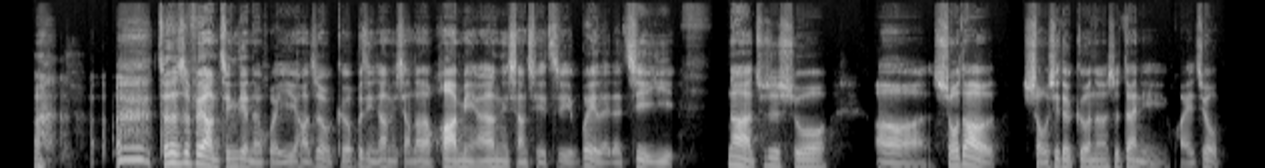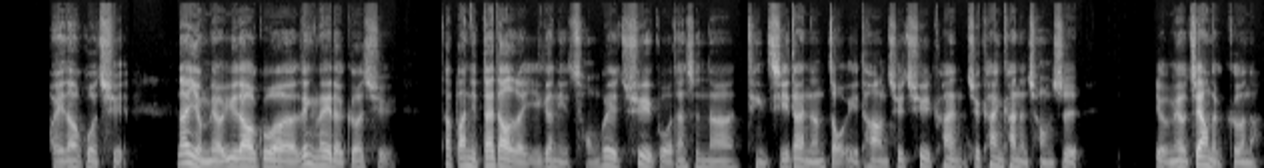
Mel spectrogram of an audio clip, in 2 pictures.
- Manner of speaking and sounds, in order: laugh
- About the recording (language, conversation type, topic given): Chinese, podcast, 有没有一首歌能把你带回某个城市或街道？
